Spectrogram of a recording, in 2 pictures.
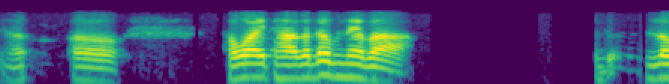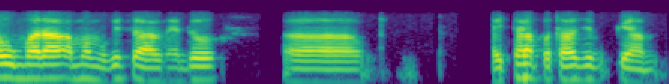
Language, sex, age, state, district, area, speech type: Manipuri, male, 60+, Manipur, Kangpokpi, urban, conversation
